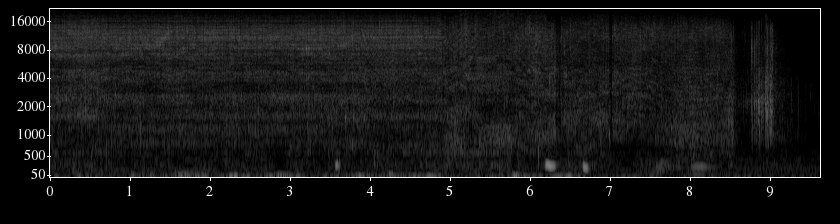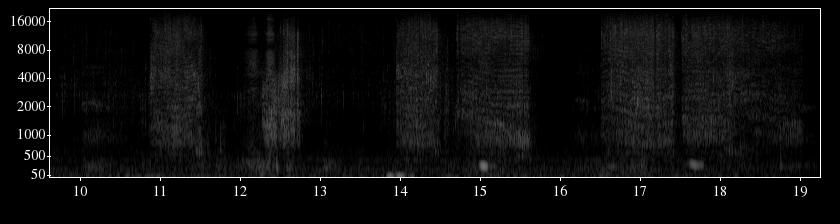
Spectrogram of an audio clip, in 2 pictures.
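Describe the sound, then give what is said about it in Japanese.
Water from a shower sprays over hair during a rinse, a soft continuous hiss at first that then breaks into several separate splashing bursts. “これくらいだね。じゃあ流していくね。”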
